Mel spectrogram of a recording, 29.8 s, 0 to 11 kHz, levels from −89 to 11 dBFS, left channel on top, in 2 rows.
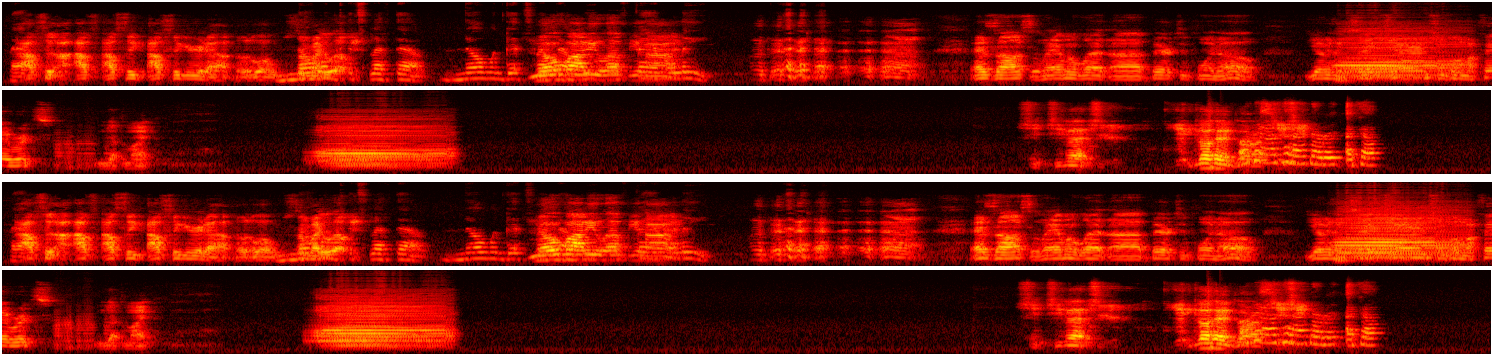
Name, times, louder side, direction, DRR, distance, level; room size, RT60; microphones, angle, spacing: voice 1, 0.1-3.6 5.3-6.8 7.5-8.2 8.6-12.5 13.0-15.4 15.9-16.4 25.1-26.2 26.6-28.0, right 2 dB, 80° right, 1.1 m, -29 dB
voice 2, 2.7-3.4 3.7-7.0 7.8-8.3, left 3 dB, 25° left, 0.5 m, -35 dB
sound 1, 13.3-14.7 15.4-16.0 17.9-19.4, right 2 dB, 35° right, 0.5 m, -29 dB
voice 3, 27.3-28.6, left 2 dB, 5° left, 0.9 m, -28 dB
2.7 x 2.3 x 3.6 m
head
